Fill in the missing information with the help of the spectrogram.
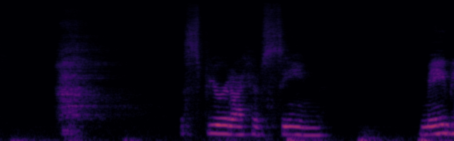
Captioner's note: sighs deeply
